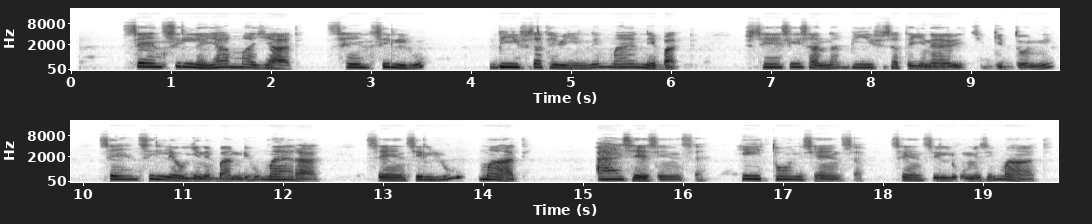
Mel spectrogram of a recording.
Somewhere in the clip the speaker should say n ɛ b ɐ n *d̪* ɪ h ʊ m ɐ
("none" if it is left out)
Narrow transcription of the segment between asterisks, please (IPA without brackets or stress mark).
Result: d̪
